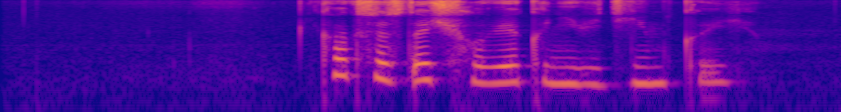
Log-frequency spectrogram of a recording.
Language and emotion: Russian, neutral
